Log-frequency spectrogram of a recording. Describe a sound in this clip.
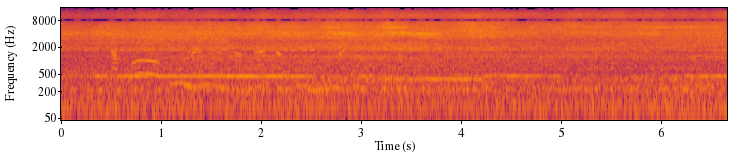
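A jet airliner's engines roar and whine steadily as it taxis nearby.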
